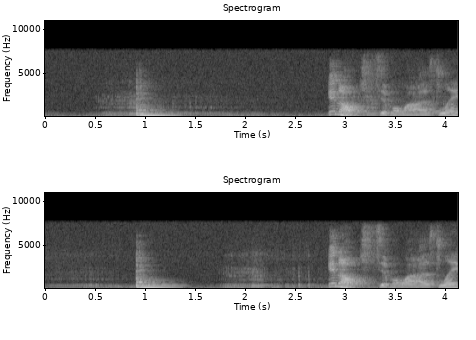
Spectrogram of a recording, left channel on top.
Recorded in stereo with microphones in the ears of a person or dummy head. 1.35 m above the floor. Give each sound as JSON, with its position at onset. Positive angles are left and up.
{"t": 0.9, "sound": "a snare drum", "side_deg": -5, "distance_m": 1.9}
{"t": 2.8, "sound": "a woman speaking", "side_deg": 5, "distance_m": 0.6}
